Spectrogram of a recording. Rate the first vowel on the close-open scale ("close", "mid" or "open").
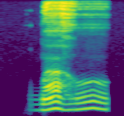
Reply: open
